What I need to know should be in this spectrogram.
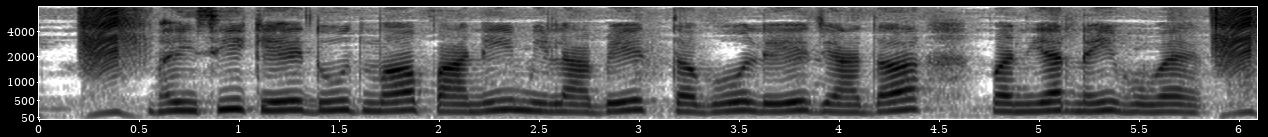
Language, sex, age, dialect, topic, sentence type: Chhattisgarhi, female, 18-24, Western/Budati/Khatahi, agriculture, statement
